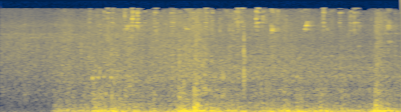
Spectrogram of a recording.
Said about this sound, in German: Am nächsten Morgen fahren wir mit dem Transporter zu den Sammelplätzen, holen die Kakaofrüchte und bringen sie zum Hauptsammelplatz. Die Strasse ist voll Schlaglöcher. Der Regen hat sie noch mehr ausgewaschen.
